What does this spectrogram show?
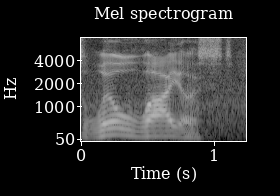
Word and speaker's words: Lilest: It's Lilest is how you pronounce that, Ventes, just in case you didn't know either.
